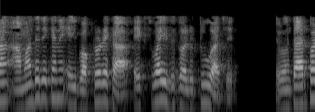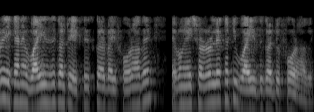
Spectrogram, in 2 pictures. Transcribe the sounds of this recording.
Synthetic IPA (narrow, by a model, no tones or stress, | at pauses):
ɾaŋa̰mad̪eɾekʰaneʔejbɔkʈolekʰaekswajzikəlɖʈuat͡ɕʰḛ | ḛboŋt̪aɾpɔɾeekʰanewajizikalʈiekseskɾebajfoɾɦɔbe | eboŋejʃɔɽollekʰaʈiwajizikalʈufoɾɦɔ̰bḛ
